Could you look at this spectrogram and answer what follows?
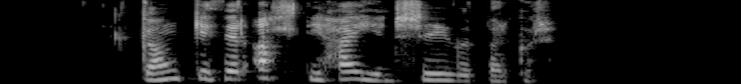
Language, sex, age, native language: Icelandic, female, 40-49, Icelandic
